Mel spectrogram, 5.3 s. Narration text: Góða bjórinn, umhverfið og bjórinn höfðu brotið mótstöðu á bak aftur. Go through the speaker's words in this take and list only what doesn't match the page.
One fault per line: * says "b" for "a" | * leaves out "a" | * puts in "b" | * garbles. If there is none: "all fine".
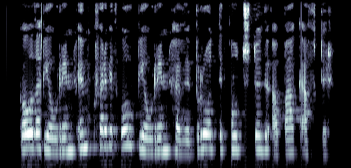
all fine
